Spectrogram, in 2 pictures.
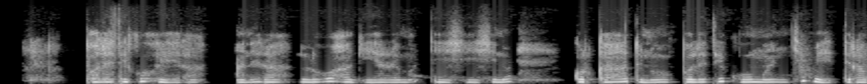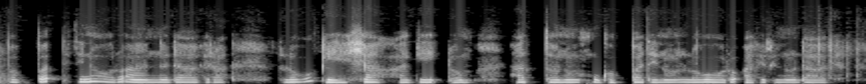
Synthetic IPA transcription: pʰɔlɪt̪ɪkʊheːɾɐ | ɐnɛɾɐlɔwɔhɐɡirɛmɐt͡ʃːiːʃiːʃɪnɔ | kɔɾkːaːd̪ʊnɔpɔlɪt̪ɪkʰumɐnt͡ʃːɪbe̞ːt̪ːɪɾɐbɐb̥ːɐɗɪ̥t̪ɪnɔwɔɾɔaːnːɐd̪aːfɪɾɐlɔwɔɡ̥e̞ːʃːɐhɐɡiːɗɔmhɐt̪ːɔnɔɡɔb̥ːɐt̪ɛnɔlɔwwɔɾɔʔɐfɪɾɪnɔd̪aːfɪɾɐ

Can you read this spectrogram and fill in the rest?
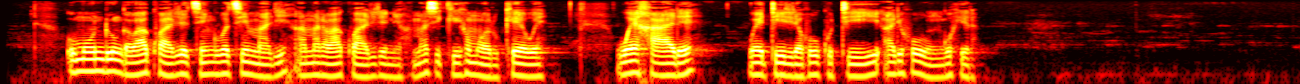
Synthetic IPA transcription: umuːnduŋɡawakwaliɾe̞t͡siːŋɡuβo̞t͡simalia̰malawakwalile̞nixamasikixomoɾukʰe̞we̞ | we̞xale̞ | wʔe̞tiliɾe̞xukutʰijiʔalixuuŋɡuxiɾa

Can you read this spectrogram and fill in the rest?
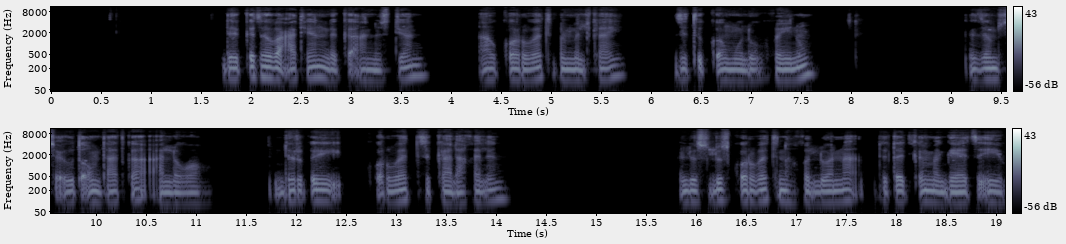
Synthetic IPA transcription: d̪ɐkʼːit̪ʰɐβʕa̰t̪ʰijo̞nd̪ɐkʼːḭʔa̰nːɨst̪ʰijo̞n | ʔaβkʼoɾbɐt̪bɨmɨlkʰaj | zɨt̪ʼɨkʼːɐmulukʰo̞jnu | ʔɨzo̞msɨ̰ʕut̪ʼɨ̰χʼɨmt̪ʰat̪kʰa̰a̰lːɐwo | d̪ɨɾkʼi | kʼo̰ɾbɐt̪z̥ɨkʰːalaxɐlɨn | lusluskʼoɾβɐt̪nɨxɨlːwonːa̰d̪ɨt̪ʼɐkʼːɨmːɐɡajɛt͡sʼḭʔɨ̰jːu

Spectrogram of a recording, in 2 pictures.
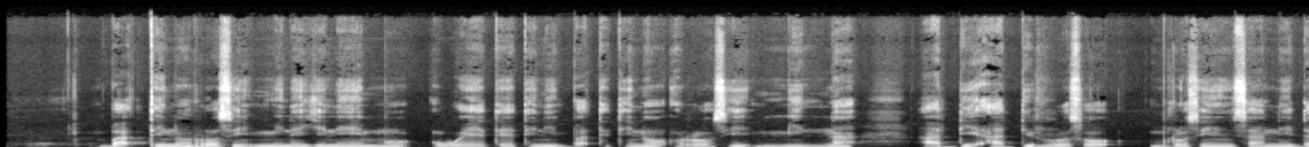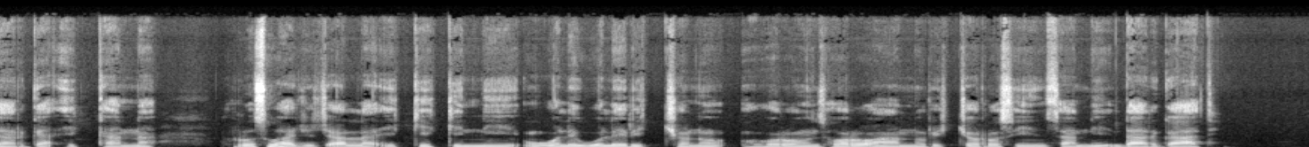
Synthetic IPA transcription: bɐt̪ʼːɪnɔɾɔsɪ̰mɪnɛjɪneːmːɔweːt̪ɛt̪ɪnɪbɐt̪ʼːɪt̪ɪnɔɾɔsɪmɪnːɐ | ɐd̪ːɪɐd̪ːɪ | ɾɔsiːnsɐnːɪd̪ɐɾɡɐʔɪkːɐnːɐ | ɾɔsʊhɐd͡ʒʊt͡ʃʼɐ̰lːɐ̰ʔɪkːɪkːɪnːɪwɔlɛwɔlɛɾɪt͡ʃːɔnɔɾnhɔɾɔaːnːɔɾɪt͡ʃːɔɾɔsiːnsɐnːɪd̪ɐɾɡaːt̪ɪ̥

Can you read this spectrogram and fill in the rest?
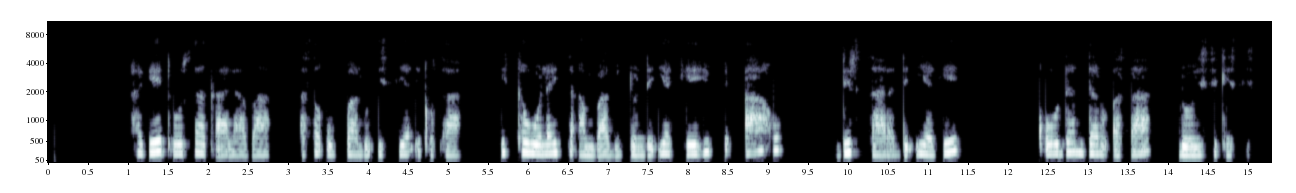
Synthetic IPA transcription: hɐɡe̞ːt̪ʼo̞ːsːaːkʼa̰ːlaːbaː | ɐsɐʔʊbːaːlʊʔɪsːɪjɐʔɪ̰kʼɔt̪ʰaː | ʔɪkːɐwɔlɐjt̪ːɐʔɐmba̰ːɡɪd̪ːɔnd̪ɛʔɪjɐkʰe̞ːhɪpːɛaːhʊ | d̪ɪɾsaːɾɐ̰d̪ɛʔɪjɐɡe̞ː | kʼo̞ːd̪ɐnd̪ɐɾʊʔɐsaː | lo̞ːjɪsːɪkʰɛsːɪs

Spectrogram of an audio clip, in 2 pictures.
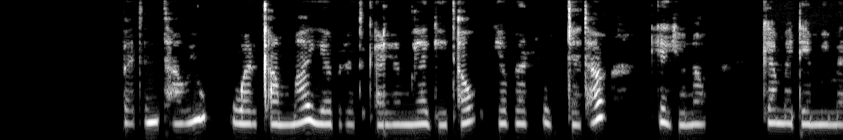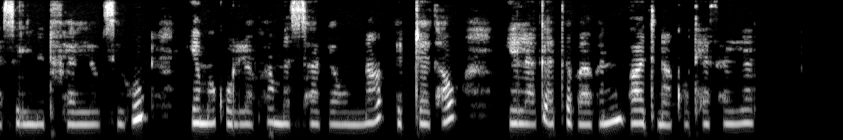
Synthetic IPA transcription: b̥ət̪ʼɨnt̪ʰawi | wɔɾkʼamːajɛβɨɾət̪ʼkʼələmjaɡet̪ʼawjɛβɨɾɨd͡ʒːət̪ʰa | lɨjːunəw | ɡ̥ʰəməd̪əmːiməsɨlnɨd̪fəlːəwsihonjɛməkʼo̞lːəfaməsːaɾjjawɨnːaɨd͡ʒːət̪ʰawjɛlakʼət̪ʼɨβaβɨnbəad̪nakʼo̞t̪ʰjasajːal

